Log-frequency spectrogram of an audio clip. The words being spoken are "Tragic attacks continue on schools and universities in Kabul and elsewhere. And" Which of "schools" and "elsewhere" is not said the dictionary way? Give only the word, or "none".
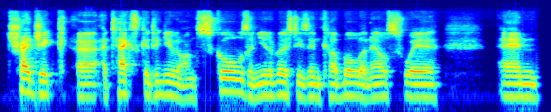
none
